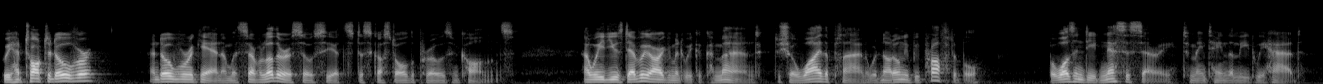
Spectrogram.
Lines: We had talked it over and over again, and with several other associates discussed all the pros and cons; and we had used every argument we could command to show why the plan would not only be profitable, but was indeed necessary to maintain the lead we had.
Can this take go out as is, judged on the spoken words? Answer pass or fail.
pass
